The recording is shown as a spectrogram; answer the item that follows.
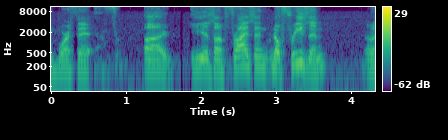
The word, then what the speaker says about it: Friesen: He is a Friesen. Am I saying it right again? Friesen Press.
